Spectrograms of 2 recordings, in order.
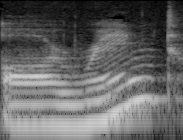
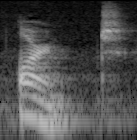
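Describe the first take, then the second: First: The word is said as two syllables. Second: The word is said as one syllable. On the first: The speaker calls it wrong. "No es aren't ni aren't" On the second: The speaker calls it right. "Quedan una sílaba. Aplastamos esa E"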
